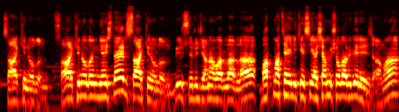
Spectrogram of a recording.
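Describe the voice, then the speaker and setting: A man's voice: mid-range voice, music in the background, close to an everyday voice. A man voicing a submarine captain in a game video, hurrying players with orders. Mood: bossy. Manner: hurried orders. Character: bossy submarine captain, male adult.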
